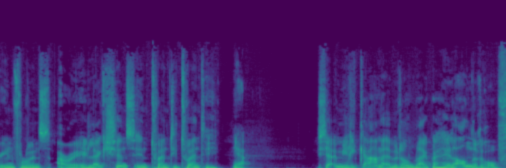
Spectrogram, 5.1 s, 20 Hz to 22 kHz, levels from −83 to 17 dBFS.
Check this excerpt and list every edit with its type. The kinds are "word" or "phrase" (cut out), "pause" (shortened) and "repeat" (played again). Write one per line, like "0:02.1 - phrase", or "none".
none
